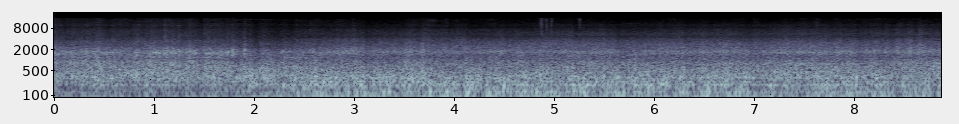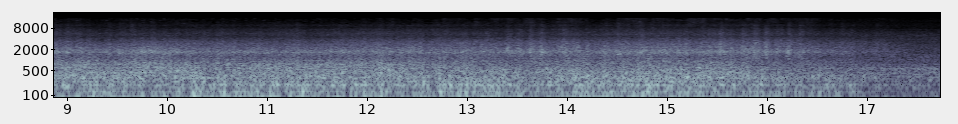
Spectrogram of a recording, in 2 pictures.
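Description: Passenger train running at speed on the rails, heard from an open coach window: a steady rumble with the clickety-clack of wheels, while another passenger train's coaches rush past alongside at first. The noise drops off near the end.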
